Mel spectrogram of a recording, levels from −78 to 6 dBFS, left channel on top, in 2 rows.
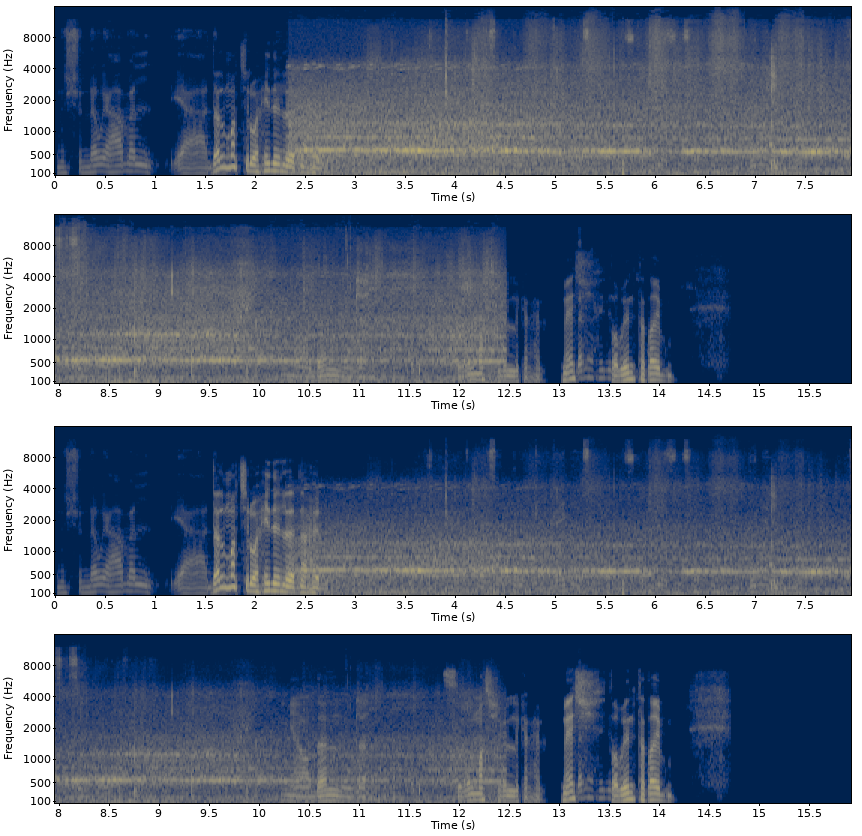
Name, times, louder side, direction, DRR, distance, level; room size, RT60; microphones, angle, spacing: voice 1, 0.0-1.8 2.1-2.3 3.5-7.5 7.9-9.0 13.2-14.0, left 2 dB, 20° left, 5.5 m, -41 dB
voice 2, 1.6-2.7 10.2-11.4 11.8-14.7, right 3 dB, 55° right, 0.8 m, -29 dB
sound 1, 2.3-12.5, left 5 dB, 50° left, 0.4 m, -27 dB
head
